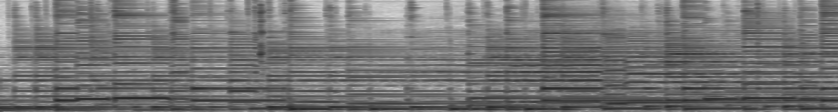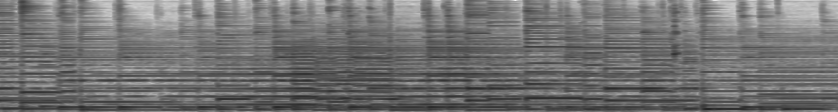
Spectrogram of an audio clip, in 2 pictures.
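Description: Instrumental folk-song intro: a steel-string acoustic guitar strummed steadily while a fiddle plays the bowed melody over it, with no singing.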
